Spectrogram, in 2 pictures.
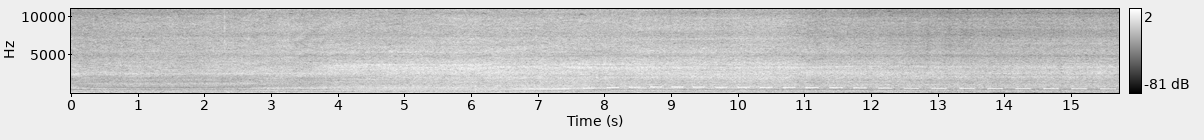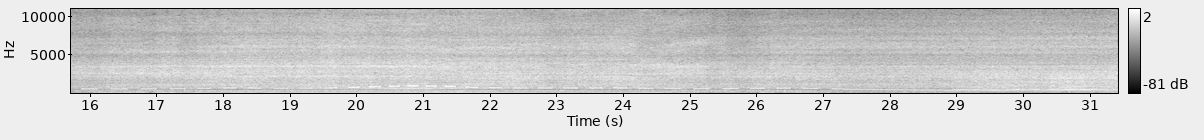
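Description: Glider variometer tone over steady cockpit airflow noise: a held tone sliding slowly up in pitch turns into rapid beeping about a quarter of the way in, its pitch rising and falling and peaking about two-thirds in, then goes back to a steady tone sliding down near the end. The beeping and rising pitch signal that the glider is climbing in lift.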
